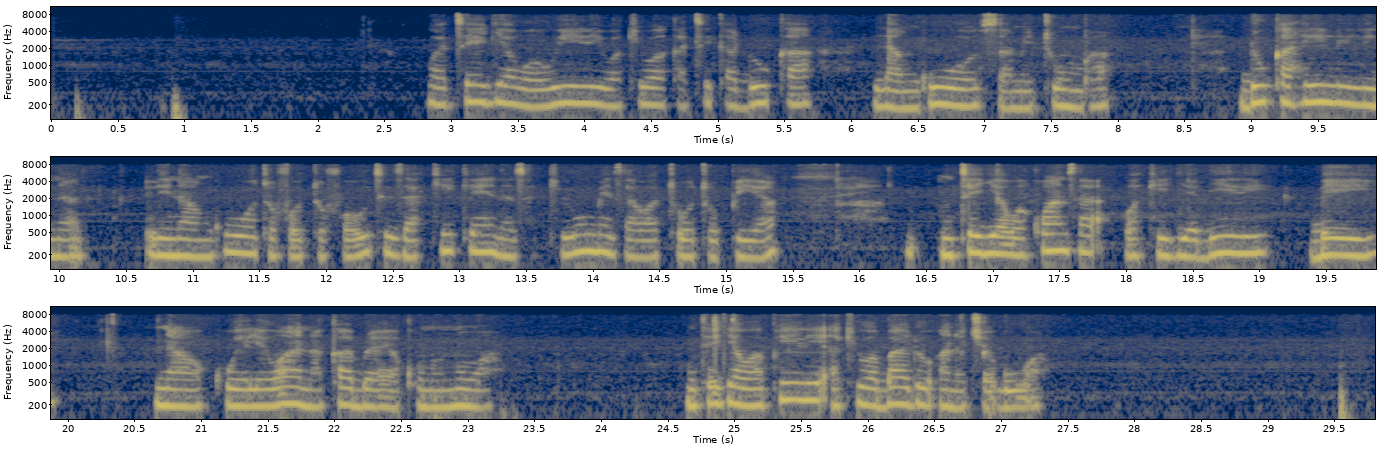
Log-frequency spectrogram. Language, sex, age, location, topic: Swahili, female, 25-35, Dar es Salaam, finance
